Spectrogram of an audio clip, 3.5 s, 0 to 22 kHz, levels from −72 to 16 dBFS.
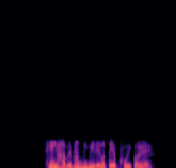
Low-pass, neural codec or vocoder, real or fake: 3.6 kHz; autoencoder, 44.1 kHz, a latent of 192 numbers a frame, MeloTTS; fake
